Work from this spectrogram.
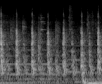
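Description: The thin hard plastic interior trim panel of a 2023 Range Rover is tapped at its clips, giving eight quick, sharp, bright clicks with almost no ring. Only one clip has damping material and there is no gasket, so the loose clips rattle and the hard plastic resonates.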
